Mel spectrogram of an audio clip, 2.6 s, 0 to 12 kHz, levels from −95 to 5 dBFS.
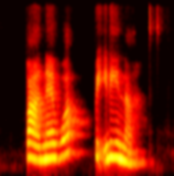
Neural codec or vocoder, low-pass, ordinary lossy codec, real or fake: codec, 24 kHz, 0.9 kbps, DualCodec; 10.8 kHz; MP3, 96 kbps; fake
